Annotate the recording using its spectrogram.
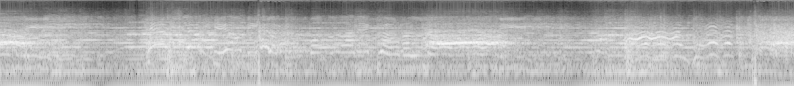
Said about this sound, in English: No idea what that is. There's not enough of that to Shazam. Because it sounds like a live recording, maybe. Because you can hear the applause at the end. You can't hear enough lyrical content to Google it.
